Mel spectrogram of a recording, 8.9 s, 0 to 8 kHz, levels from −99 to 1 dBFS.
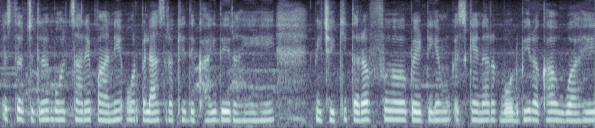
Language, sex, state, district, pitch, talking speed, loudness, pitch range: Hindi, female, Haryana, Rohtak, 195 Hz, 155 wpm, -17 LUFS, 195-205 Hz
